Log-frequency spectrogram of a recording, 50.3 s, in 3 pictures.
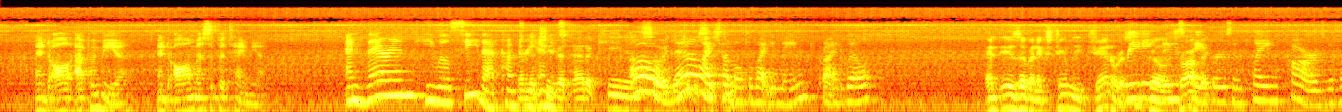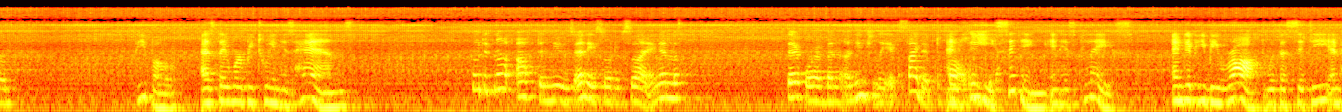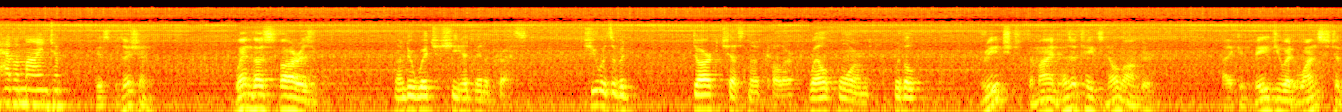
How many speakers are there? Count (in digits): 6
